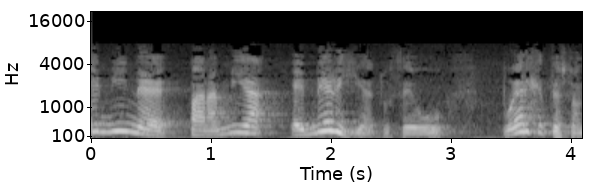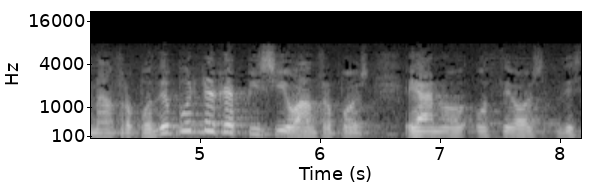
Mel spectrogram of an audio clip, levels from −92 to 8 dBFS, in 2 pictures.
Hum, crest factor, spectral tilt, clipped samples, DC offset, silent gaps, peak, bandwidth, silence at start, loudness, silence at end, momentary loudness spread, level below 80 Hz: none; 18 dB; -5 dB/octave; under 0.1%; under 0.1%; none; -2 dBFS; 7.6 kHz; 0 s; -19 LUFS; 0 s; 9 LU; -50 dBFS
